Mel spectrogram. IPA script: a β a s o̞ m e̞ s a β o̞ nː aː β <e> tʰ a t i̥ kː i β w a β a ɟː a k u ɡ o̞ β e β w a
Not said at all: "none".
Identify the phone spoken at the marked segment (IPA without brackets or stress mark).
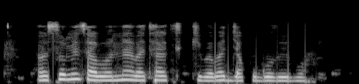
a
